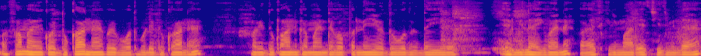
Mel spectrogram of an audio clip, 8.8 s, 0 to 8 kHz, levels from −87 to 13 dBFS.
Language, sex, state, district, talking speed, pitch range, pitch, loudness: Marwari, male, Rajasthan, Nagaur, 210 wpm, 105-115 Hz, 105 Hz, -17 LUFS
